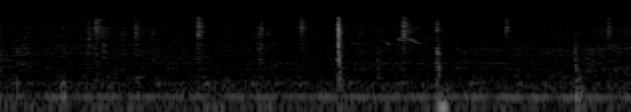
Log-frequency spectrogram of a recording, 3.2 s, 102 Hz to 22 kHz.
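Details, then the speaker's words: Kijang LGX 1.8 EFI 2003, manual: quiet, even idle with steady low hum and light valvetrain ticking, engine mounts smooth without vibration; normal idle with no abnormal noise. "Suara mesinnya halus, tidak ada bunyi anomali. Semuanya masih bekerja dengan normal."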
